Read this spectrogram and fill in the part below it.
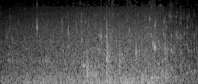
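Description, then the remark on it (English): Continuous underwater gurgling and bubbling beneath the ocean surface in Sitka Sound, recorded by Dr. Kate Stafford from a kayak on a winter day in November, a dense wash of watery burbles with scattered higher pops and clicks, steady and moderately loud, with no voices. “Do you hear that gurgling? That's sound from under the ocean's surface, recorded by Dr.”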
